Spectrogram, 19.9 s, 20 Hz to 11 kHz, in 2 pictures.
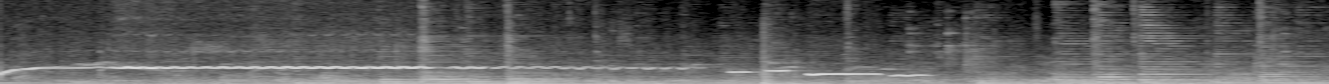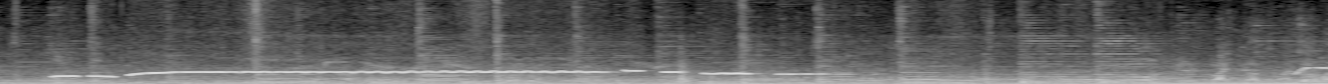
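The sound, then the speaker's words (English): A whistling musician from Chicago, in 2007 in the streets of the capital, whistles a melody over steady instrumental backing, holding long, clear high notes that bend slightly, broken up by short, quick whistled phrases in between. “notre ami siffleur de Chicago, à qui on a déjà consacré un tri sélectif il y a quelques mois.”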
